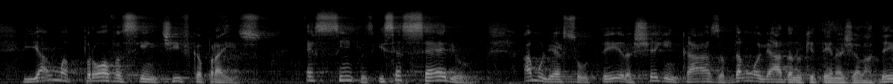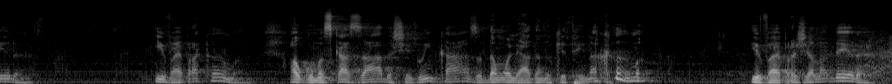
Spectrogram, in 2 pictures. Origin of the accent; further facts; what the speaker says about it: Goiás, Brazil; moved away as an adult; now in London, United Kingdom; eu sou de Goiás.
